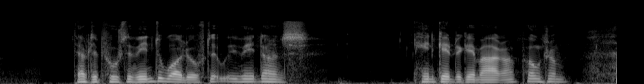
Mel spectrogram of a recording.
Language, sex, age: Danish, male, 44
